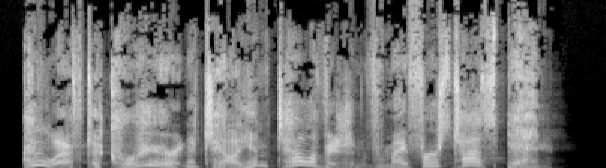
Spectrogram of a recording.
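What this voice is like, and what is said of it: Luann impression, Grover-like Muppet voice. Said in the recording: “let me try to do my Luann voice ... my Luann impression, which started as, I believe, a Cookie Monster voice, has now morphed into a Grover voice from Sesame Street ... So it's really a Grover voice at this point.”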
